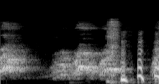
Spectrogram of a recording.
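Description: A pet dog barks three times in quick succession, loud, after a brief stretch of muffled, voice-like sound.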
